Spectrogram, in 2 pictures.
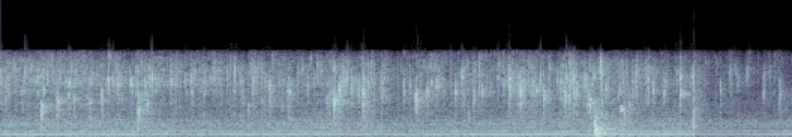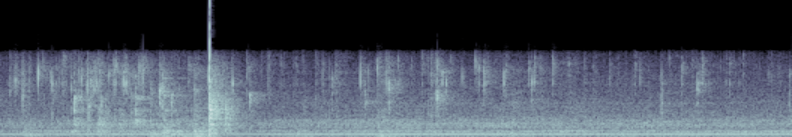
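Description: Hot oil sizzling and crackling in a kadhai during a tempering of mustard seeds, cumin, curry leaves and freshly added turmeric. A steady hum from the induction cooktop runs underneath, with a sharp click about five seconds in.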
